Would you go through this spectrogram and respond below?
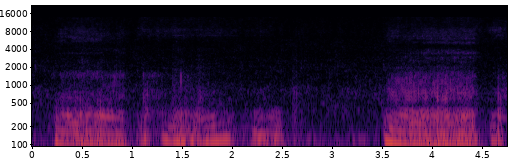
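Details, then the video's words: Puppy dreaming in its sleep, making loud, throaty, growl-like snores with a rough tonal edge, in long rasping stretches broken by short pauses. "Puppy dreams and snoring"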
